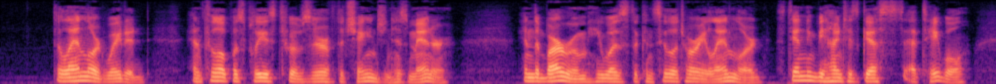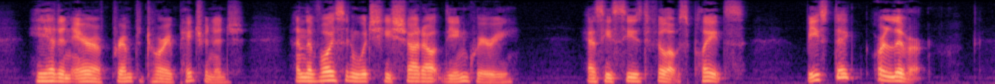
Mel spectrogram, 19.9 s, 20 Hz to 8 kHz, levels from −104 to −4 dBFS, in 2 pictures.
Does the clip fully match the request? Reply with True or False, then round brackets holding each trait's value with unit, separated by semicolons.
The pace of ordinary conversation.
True (160 wpm)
